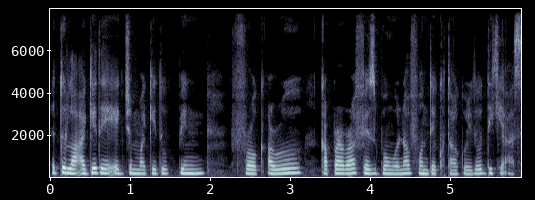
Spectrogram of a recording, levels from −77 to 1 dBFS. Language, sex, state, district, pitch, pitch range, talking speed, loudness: Nagamese, female, Nagaland, Kohima, 195 Hz, 185-205 Hz, 225 wpm, -18 LUFS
